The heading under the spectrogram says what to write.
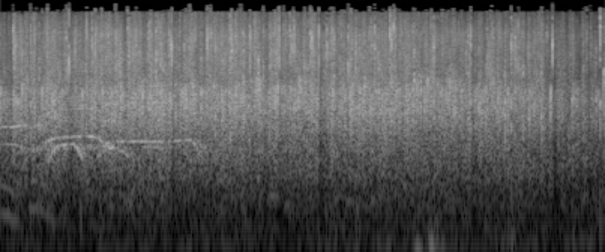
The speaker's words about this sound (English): Round of applause for you guys yourself, right?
